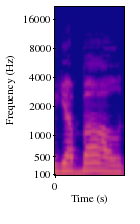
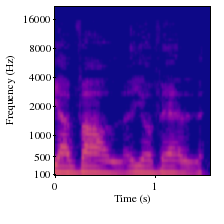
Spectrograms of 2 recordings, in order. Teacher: Yes, they pronounce the B as a V. So Yabal can be Yaval, Yavel, whatever.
